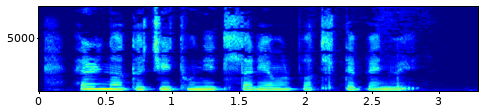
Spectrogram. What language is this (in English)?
Mongolian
